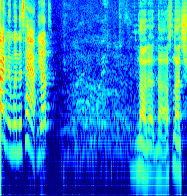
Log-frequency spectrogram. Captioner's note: crowd discussing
